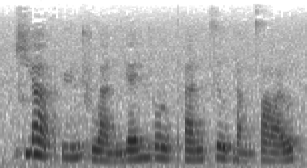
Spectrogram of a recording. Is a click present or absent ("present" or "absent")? absent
